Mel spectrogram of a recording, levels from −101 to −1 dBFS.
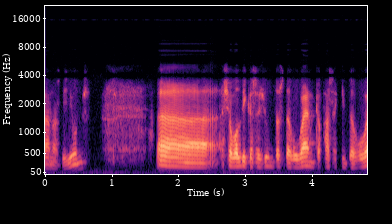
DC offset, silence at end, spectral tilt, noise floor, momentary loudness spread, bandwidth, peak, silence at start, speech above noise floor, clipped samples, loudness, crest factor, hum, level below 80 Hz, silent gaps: under 0.1%; 0 s; -7 dB/octave; -46 dBFS; 23 LU; 5.2 kHz; -4 dBFS; 0 s; 23 dB; under 0.1%; -23 LUFS; 20 dB; none; -82 dBFS; none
